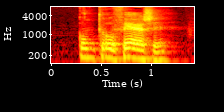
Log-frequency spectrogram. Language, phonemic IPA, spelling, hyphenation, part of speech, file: Dutch, /kɔntroːˈvɛrzə/, controverse, con‧tro‧ver‧se, noun, Nl-controverse.ogg
- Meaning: controversy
